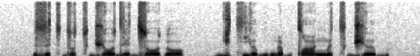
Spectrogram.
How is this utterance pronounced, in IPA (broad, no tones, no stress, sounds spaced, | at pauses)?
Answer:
z ə t͡s d ɔ t͡s d͡ʒ ɔ d ɛ d͡z ɔ ɗ ɔ | ɡ i t͡s j ə b ŋ͡m i b tˤ i ŋ͡m ə t͡s d͡ʒ ə b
